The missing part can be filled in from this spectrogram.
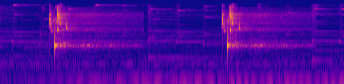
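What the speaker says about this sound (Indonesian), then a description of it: "Air keran menetes pelan." Tap water drips slowly in a dim public bathroom. Two distinct, resonant drops land about two seconds apart with a short ringing tail over a quiet background hum.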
